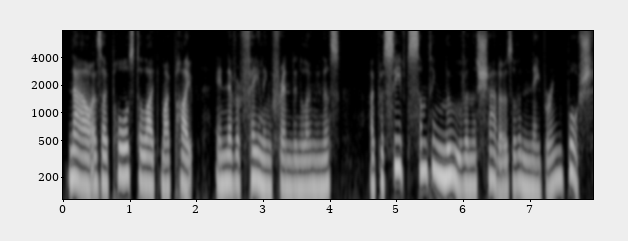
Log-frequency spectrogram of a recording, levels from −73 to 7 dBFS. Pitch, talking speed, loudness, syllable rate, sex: 175 Hz, 175 wpm, -22 LUFS, 5.3 syllables/s, female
